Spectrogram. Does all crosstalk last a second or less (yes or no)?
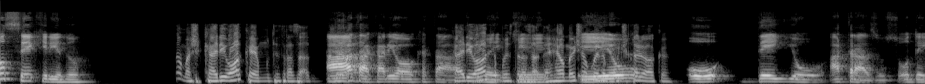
no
